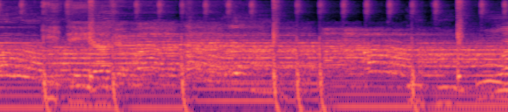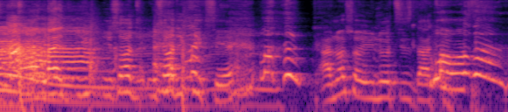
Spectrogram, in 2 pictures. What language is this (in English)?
Turkish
